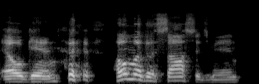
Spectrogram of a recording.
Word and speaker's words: Elgin: It looks like Elgin, but for some reason they pronounce it Elgin.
